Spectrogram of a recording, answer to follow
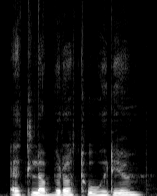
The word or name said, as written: et laboratorium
